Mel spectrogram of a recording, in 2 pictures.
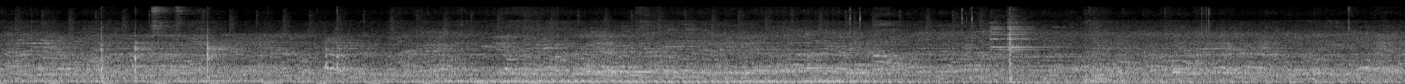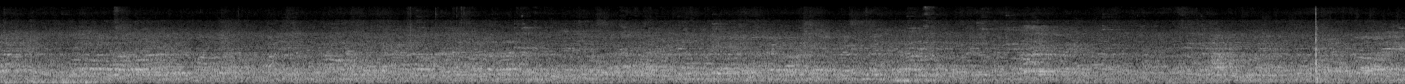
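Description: A knife chops and scrapes on a wooden block.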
